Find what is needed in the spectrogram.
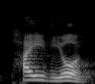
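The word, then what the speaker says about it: παιδίον: 흘러 이렇게 수 구요 우리말로는 파이디온 이라고 읽습니다 이 단어에 담긴 뜻을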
